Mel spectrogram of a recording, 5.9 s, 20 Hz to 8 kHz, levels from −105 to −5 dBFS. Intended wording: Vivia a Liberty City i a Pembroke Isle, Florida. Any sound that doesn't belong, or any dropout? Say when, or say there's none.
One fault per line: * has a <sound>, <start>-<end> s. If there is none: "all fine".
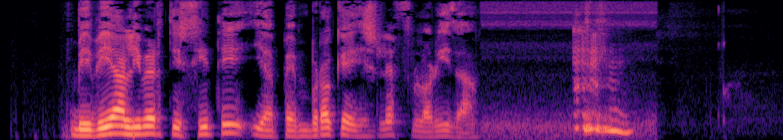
* has a throat clearing, 4.3-4.8 s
